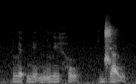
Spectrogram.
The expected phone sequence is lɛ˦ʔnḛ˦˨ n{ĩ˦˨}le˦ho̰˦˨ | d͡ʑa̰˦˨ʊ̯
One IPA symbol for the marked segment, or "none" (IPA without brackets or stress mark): ĩ˦˨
